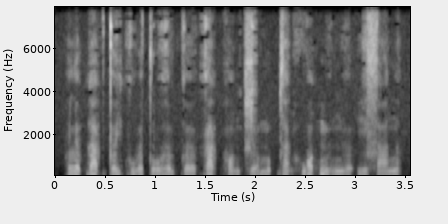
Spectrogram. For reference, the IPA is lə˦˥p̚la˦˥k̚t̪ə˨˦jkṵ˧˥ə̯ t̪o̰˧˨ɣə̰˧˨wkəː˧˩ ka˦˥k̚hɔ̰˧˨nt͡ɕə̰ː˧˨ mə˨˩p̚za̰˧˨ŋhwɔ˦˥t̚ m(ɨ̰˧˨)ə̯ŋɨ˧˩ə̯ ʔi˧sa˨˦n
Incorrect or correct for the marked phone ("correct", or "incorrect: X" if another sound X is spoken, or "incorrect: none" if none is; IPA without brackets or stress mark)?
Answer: correct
